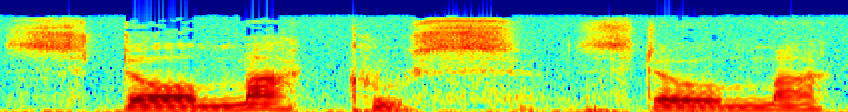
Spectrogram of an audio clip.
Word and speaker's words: stomachus: Stomachus there. CH, like a K.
